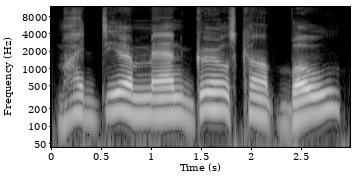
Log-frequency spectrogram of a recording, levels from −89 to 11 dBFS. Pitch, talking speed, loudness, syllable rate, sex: 155 Hz, 120 wpm, -16 LUFS, 2.1 syllables/s, male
